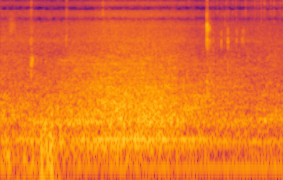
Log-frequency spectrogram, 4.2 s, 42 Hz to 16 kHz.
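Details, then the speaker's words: 2001 Chevy Express van, 4.3 V6, first cold start at 35°F without starting fluid after spider injector, coil and distributor replacement: catches, climbs to fast even cold idle, settles lower with no misses; no service engine light, running great. "okay guys here we go no service engine light it's running great wow that's what it was"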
